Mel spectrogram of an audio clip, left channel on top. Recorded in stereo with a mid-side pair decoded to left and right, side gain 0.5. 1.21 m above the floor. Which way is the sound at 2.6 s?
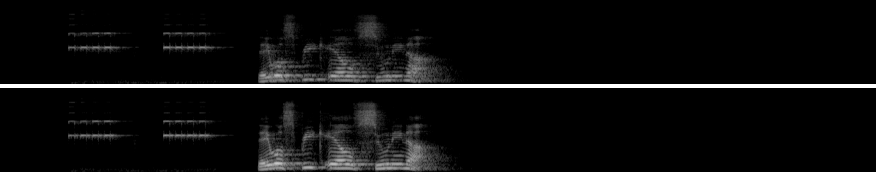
55° right.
